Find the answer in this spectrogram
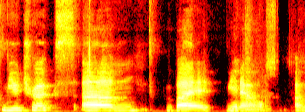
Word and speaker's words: Mutrux: Well, it's pronounced mutx.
